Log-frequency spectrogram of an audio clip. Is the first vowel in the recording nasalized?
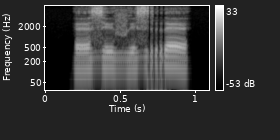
no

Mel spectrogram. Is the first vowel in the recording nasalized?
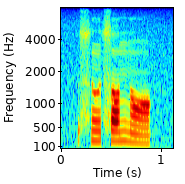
yes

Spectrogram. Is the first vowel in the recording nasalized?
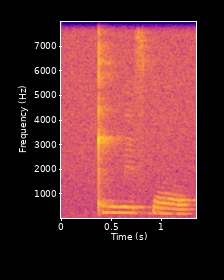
no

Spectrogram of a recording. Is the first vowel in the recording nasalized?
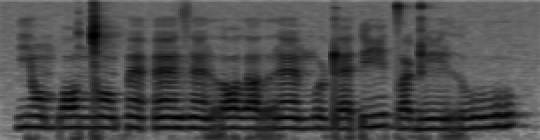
yes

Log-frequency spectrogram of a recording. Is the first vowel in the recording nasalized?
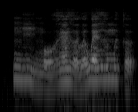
no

